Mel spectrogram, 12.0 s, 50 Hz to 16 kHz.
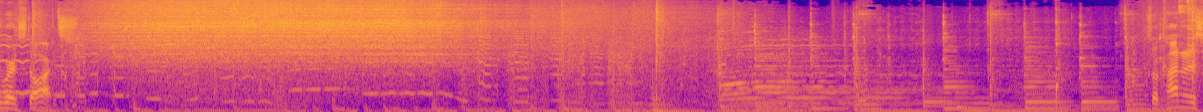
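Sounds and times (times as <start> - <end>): background music: 0.0 - 12.0
steam hissing: 0.8 - 7.2.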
